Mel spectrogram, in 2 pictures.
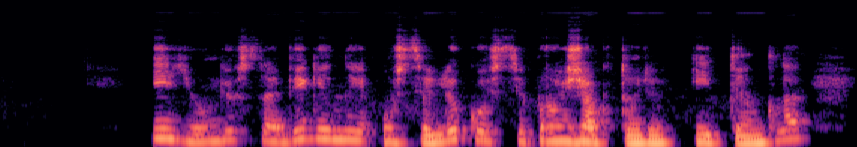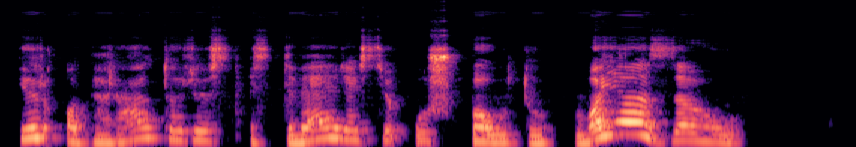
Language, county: Lithuanian, Kaunas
